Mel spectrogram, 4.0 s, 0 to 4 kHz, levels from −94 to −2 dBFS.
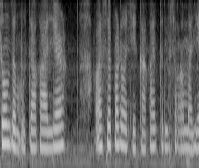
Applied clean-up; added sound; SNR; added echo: none; none; none; none.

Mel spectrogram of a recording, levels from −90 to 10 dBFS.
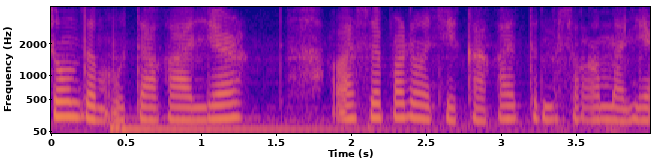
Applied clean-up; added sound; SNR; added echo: none; Bowed string instrument; 11 dB; none.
